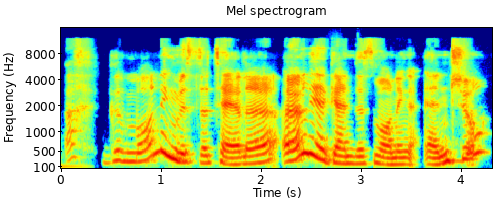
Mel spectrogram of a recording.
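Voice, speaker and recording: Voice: mid-range voice, wildly swooping pitch, moderate pace. A woman voicing a garrulous, good-natured male butcher who speaks folksy broken English in an old-time radio drama table read. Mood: cheerful, chatty.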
